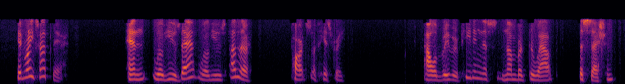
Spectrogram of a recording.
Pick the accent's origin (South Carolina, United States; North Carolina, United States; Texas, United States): South Carolina, United States; Spartanburg; in the heart of my hometown, Spartanburg, South Carolina, there is a statue of a military person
